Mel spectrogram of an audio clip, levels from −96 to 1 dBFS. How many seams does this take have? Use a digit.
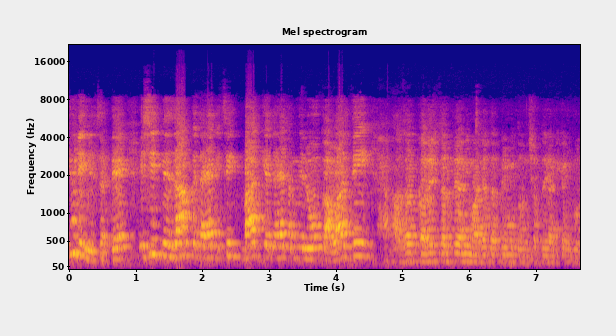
1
